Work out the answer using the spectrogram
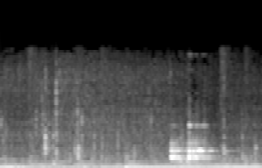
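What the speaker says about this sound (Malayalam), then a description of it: "എണ്ണ നന്നായിട്ട് ചൂടായിട്ടുണ്ട്. കടുക്, മുളകിടാൻ പറ്റും." Mustard seeds and chilies dropped into hot oil for a tomato pickle, a constant close sizzle that swells louder midway with faint clinks of utensils, no talking.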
